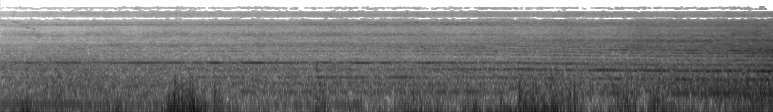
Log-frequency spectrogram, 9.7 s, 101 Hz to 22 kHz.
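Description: Class 450 Desiro electric multiple unit approaching along the line, its running noise growing steadily louder as it nears. From about halfway in, several steady whining tones rise out of the noise. A brief low rumble comes about two seconds in.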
